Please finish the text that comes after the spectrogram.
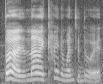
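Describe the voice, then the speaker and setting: A woman's voice: on the high side, fairly bright tone. A woman streamer with an Argentinian accent, chatting and laughing while playing a game live. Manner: chatty, giggly, reads aloud.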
